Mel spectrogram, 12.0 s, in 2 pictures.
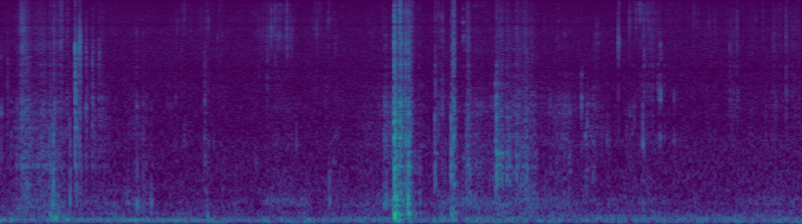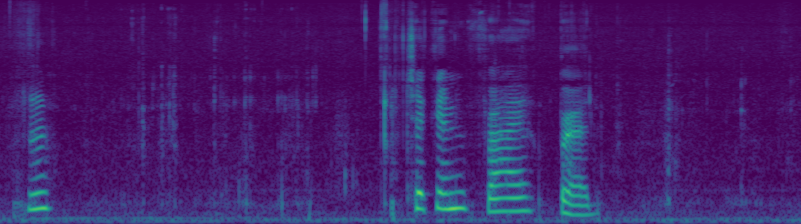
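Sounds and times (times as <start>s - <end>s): low steady hum: 0.0s - 12.0s
faint chewing: 3.5s - 9.2s, 10.4s - 12.0s.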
